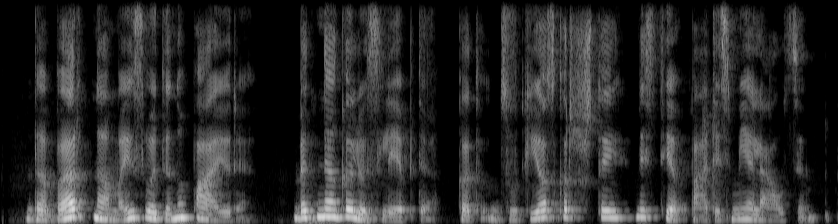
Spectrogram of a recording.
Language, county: Lithuanian, Kaunas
